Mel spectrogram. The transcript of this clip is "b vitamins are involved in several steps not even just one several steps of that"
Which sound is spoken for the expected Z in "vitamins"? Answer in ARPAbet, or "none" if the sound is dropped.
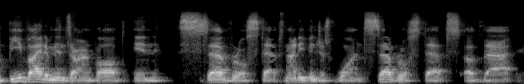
Z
